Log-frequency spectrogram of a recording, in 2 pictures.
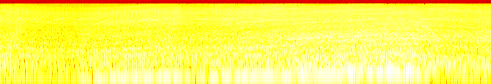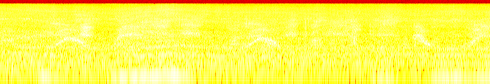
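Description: A car engine revs and hums.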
